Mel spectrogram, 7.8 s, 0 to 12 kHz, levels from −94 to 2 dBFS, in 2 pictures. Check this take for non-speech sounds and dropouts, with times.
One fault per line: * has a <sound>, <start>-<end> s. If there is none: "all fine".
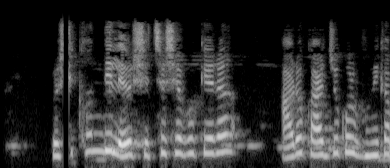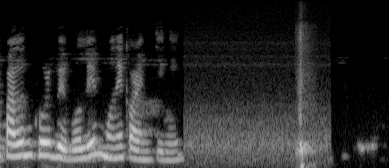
* has a dropout, 0.6-0.7 s
* has a whoosh, 6.9-7.1 s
